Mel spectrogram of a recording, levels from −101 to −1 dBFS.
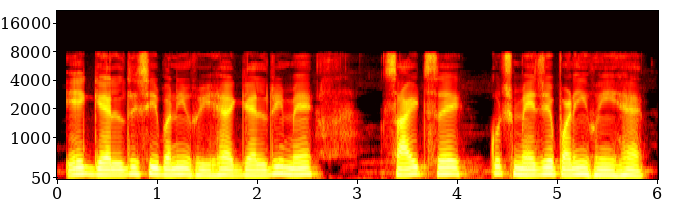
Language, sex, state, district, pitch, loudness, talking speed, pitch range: Hindi, male, Uttar Pradesh, Lalitpur, 135 Hz, -13 LUFS, 150 wpm, 125-150 Hz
